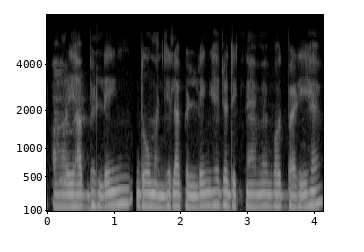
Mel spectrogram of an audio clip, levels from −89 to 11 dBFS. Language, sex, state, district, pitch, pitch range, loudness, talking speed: Hindi, female, Jharkhand, Sahebganj, 135 Hz, 135-140 Hz, -33 LUFS, 190 wpm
